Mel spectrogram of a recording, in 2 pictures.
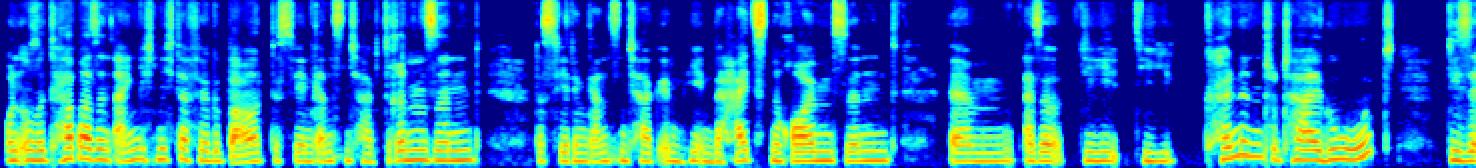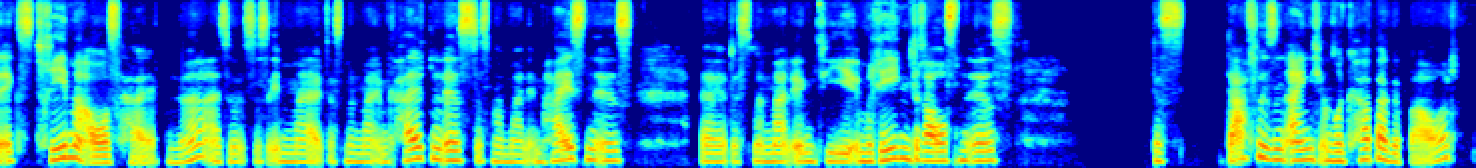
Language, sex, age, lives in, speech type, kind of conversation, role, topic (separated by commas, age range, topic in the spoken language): German, female, 40-44, Germany, conversation, podcast, guest, Wie stärkst du deine Resilienz im Alltag?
